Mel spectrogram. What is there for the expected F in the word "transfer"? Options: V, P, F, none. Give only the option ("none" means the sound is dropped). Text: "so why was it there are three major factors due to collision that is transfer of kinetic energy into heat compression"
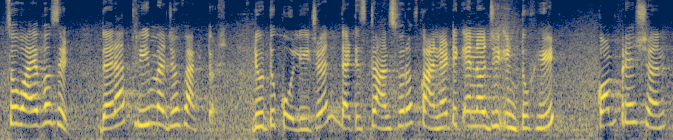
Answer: F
